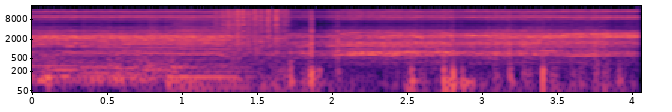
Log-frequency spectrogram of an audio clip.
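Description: The band's final chord rings out for about a second as the song ends, followed by loud, steady live-room noise from the club crowd with a few low thumps.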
